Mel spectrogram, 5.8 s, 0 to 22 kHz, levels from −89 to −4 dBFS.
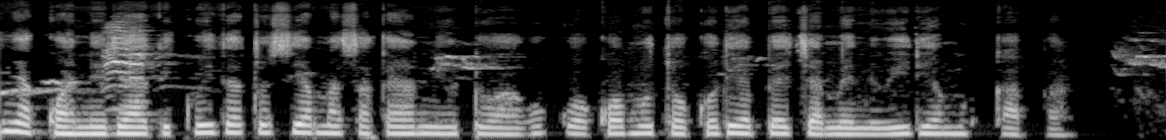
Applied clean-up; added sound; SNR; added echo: classical method spectral subtraction.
